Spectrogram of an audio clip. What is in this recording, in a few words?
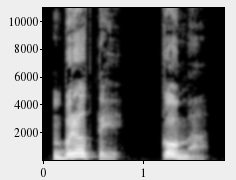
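brote coma, Spanish, female; mekanta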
